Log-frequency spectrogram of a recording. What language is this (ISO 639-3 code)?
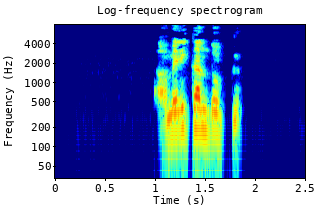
jpn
